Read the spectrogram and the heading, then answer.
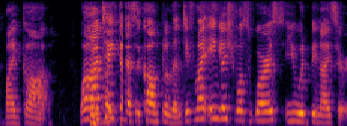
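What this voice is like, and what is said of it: Non-native English speaker's foreign accent. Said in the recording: “I'm a foreigner. You should be nice to me and don't be mean to my accent.”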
